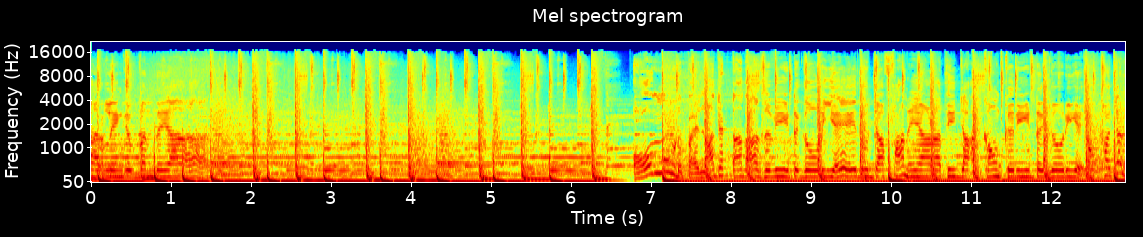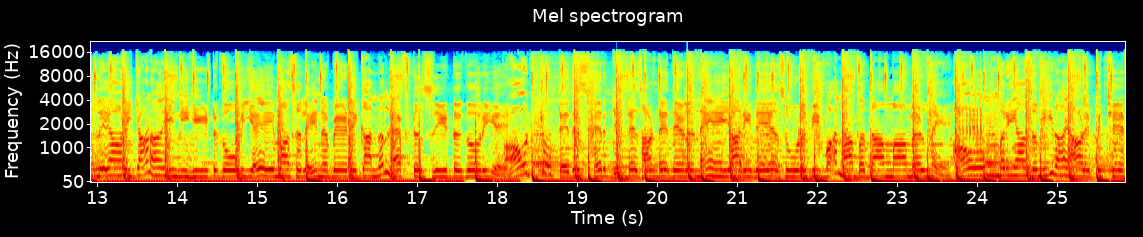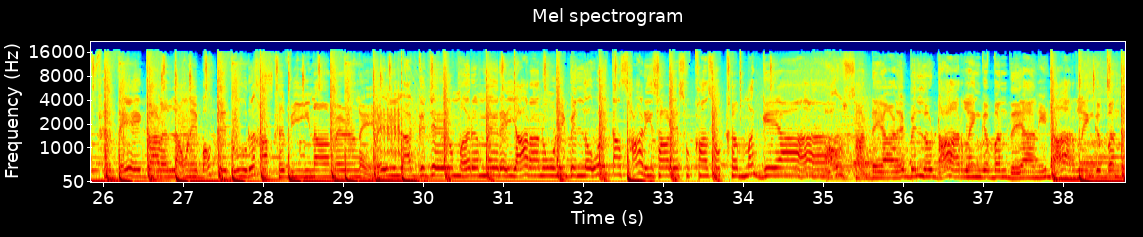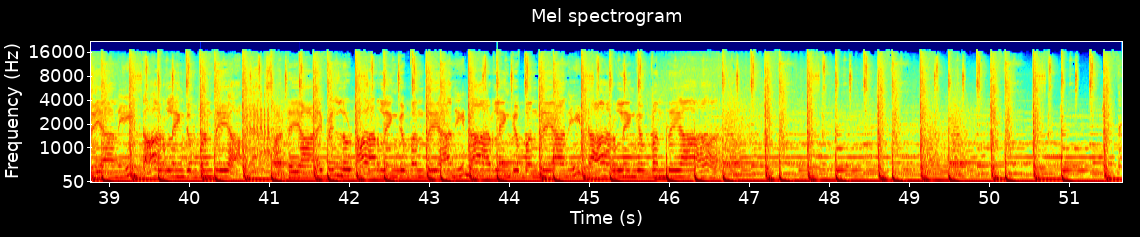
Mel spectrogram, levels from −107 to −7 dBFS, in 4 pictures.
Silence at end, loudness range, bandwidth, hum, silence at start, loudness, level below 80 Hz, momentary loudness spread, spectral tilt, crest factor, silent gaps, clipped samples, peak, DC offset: 0 s; 2 LU; 17 kHz; none; 0 s; -13 LUFS; -14 dBFS; 3 LU; -5 dB/octave; 12 dB; none; under 0.1%; 0 dBFS; under 0.1%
